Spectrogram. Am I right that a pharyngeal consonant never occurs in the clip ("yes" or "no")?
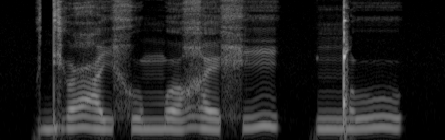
no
